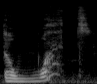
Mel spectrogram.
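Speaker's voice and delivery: soft, puzzled query with a sharp rise; hushed incredulous double-take; baffled question. Retold or imitated. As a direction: ask quietly, swooping up on the last word. Same baffled reaction, retold.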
